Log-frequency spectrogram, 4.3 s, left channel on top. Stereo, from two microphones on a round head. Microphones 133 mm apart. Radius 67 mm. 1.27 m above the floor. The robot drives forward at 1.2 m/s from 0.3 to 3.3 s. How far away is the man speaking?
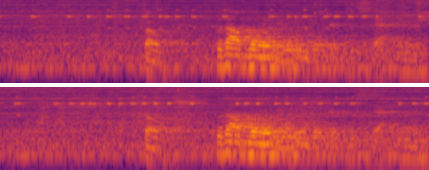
About 1.3 m.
